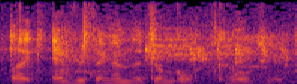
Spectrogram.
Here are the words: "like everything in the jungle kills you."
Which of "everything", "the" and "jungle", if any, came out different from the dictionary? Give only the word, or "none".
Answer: none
